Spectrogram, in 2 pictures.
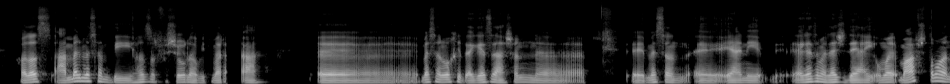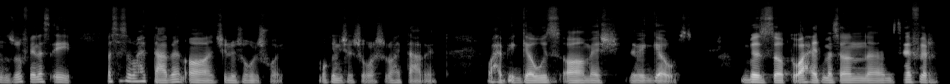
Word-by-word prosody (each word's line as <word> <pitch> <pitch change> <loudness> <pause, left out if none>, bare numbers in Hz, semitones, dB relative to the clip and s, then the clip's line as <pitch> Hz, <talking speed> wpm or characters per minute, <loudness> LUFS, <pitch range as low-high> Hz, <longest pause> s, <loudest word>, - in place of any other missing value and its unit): خلاص 485 -4 +2
عَمّال 145 +1 +2
مثلًا 145 -6 -1
بيهزَّر 100 +5 -3
في - - -17
الشُّغل 105 0 -1
أوبيِتْمَرْقَع، 95 +1 -3 0.6
آآ 90 0 0
مثلًا 110 0 0
واخد 115 - -1
إجازة 100 +3 +2
عشان 100 +2 -3
آآ 90 -1 -4 0.5
مثلًا 100 +1 -2
آآ 90 -1 -1
يعني 95 -1 0 0.3
إجازة 120 +6 +2
ما - - +3
لهاش 110 0 +2
داعي، 100 0 +2
وم 100 - -2
ما 110 -2 +3
اعرفش - - +4
طبعًا 145 -8 +1
ظّروف 115 +5 -5
الناس 120 +2 0
إيه، 105 -3 -1 0.3
بس 145 +2 -5
مثلًا 160 -2 -2
واحد 145 +1 -2
تعبان 110 +2 +1
آه، 90 -2 +4
هنشيل 90 +3 -6
له 95 - -2
شُغله 90 -1 -5
شوية، - - -10 0.4
ممكن 100 +1 -3
نشيل 90 - -5
شُغل - - -5
عشان - - -8
واحد - - -6
تعبان، - - -5 0.5
واحد - - -2
بيتجوّز 95 +2 +2
آه، 90 -1 +5
ماشي 90 -1 -3
ده 85 - -2
بيتجوّز، 85 0 0 0.4
بالضبط، 100 -3 +5
واحد 105 0 +7
مثلًا 95 -2 +1
مسافر 105 +2 0
100 Hz, 165 wpm, -25 LUFS, 95-110 Hz, 0.6 s, واحد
